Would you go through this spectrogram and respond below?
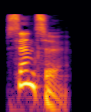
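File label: "censer", British English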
